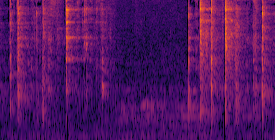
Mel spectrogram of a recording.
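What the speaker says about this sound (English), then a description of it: "Then we'll stir that up, and it should be thicker" A spoon stirs a thick baking soda mixture in a bowl, giving a run of quick, close metallic clinks and scrapes that pause briefly midway before resuming.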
